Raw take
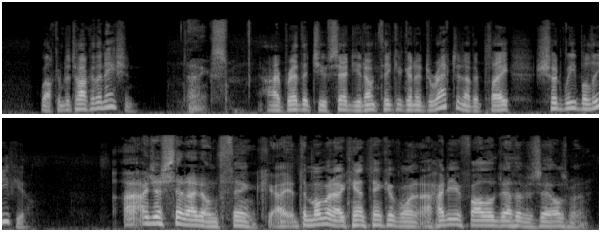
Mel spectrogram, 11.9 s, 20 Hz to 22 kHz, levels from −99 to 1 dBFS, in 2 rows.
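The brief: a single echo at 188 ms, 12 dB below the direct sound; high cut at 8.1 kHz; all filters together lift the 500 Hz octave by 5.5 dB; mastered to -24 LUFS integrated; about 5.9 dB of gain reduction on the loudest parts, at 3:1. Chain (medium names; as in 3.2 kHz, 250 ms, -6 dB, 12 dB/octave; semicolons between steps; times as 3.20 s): low-pass 8.1 kHz; peaking EQ 500 Hz +6.5 dB; compression 3:1, threshold -26 dBFS; delay 188 ms -12 dB; trim +8 dB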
